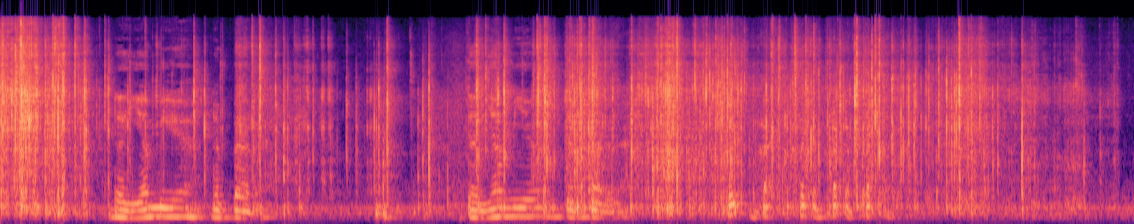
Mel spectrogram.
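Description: A plastic snack bag crinkles and rustles.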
